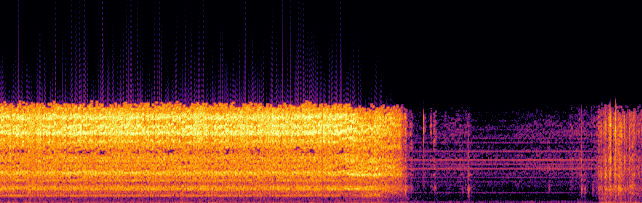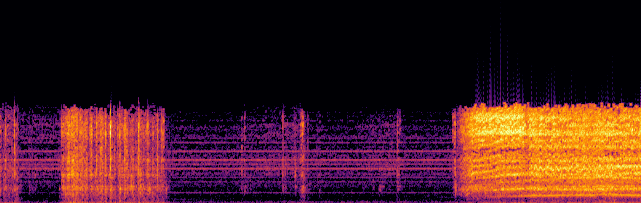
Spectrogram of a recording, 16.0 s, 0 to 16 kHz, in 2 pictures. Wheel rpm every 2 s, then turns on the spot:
160, 160, 70, 10, 30, 10, 10, 140.
6-10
